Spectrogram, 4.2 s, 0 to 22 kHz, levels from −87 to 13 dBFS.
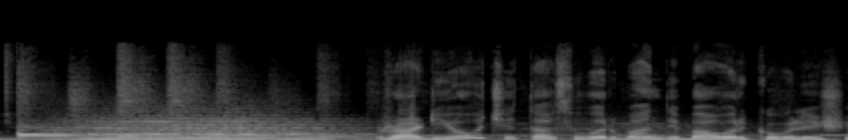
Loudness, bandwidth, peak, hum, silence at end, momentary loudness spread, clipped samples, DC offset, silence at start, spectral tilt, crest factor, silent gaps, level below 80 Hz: -29 LUFS; 15.5 kHz; -16 dBFS; none; 0 s; 5 LU; under 0.1%; under 0.1%; 0 s; -5.5 dB/octave; 14 dB; none; -52 dBFS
